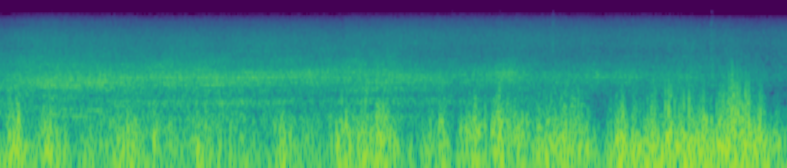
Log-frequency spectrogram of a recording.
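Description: Wind gusting hard across the microphone outdoors, loud, rumbling buffets that swell and ease in waves, with some leaf rustle and no speech.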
